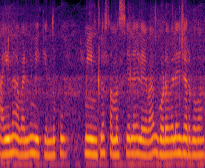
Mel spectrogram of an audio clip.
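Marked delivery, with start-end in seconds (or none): none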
